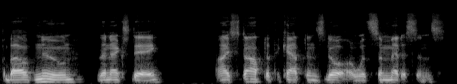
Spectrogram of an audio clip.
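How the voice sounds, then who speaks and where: A man narrating a story in an even, storytelling manner. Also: fairly low pitch, moderate pace.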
